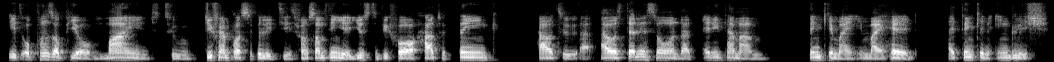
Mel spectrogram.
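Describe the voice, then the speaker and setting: A man with a Nigerian accent hosts a webinar over a video call, his speech halting with fillers and restarts. His voice sits fairly low, and the call audio is dull and lo-fi. English is not his first language; Yoruba is. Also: a little mellow. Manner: hesitant, many uh fillers and restarts, chuckles. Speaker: webinar host. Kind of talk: casual webinar chat.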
